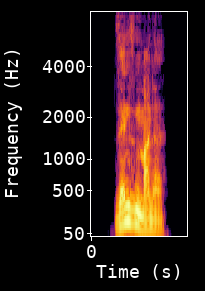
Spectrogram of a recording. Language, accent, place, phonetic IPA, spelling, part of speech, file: German, Germany, Berlin, [ˈzɛnzn̩ˌmanə], Sensenmanne, noun, De-Sensenmanne.ogg
- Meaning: dative of Sensenmann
